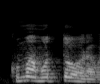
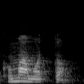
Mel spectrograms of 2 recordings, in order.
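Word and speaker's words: 熊本: 구마모토라고 그래요. 구마모토. 그 일본말로도 구마라고 발음을 합니다.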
